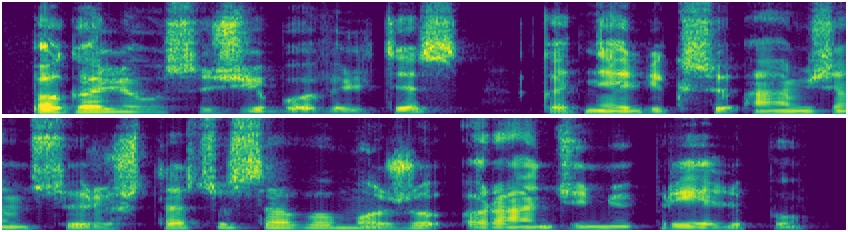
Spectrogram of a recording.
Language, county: Lithuanian, Panevėžys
